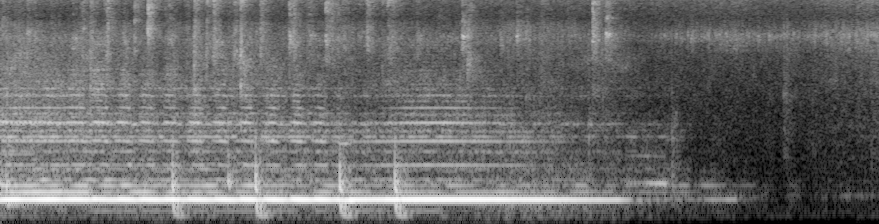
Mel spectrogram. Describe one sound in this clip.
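A wooden flute plays a low, steady melody close to a microphone.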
